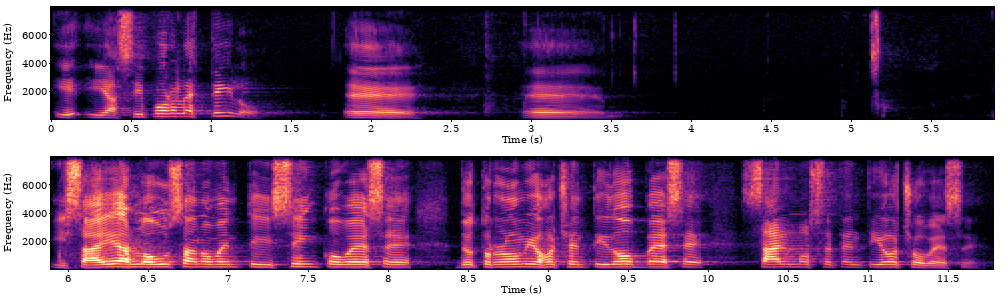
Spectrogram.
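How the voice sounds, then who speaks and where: A man's voice: high voice, a little slow, pauses often, warm tone. A man preaching a sermon to a congregation, emphatic, drawing out key words and checking that his listeners are following. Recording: long reverb of a large hall.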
